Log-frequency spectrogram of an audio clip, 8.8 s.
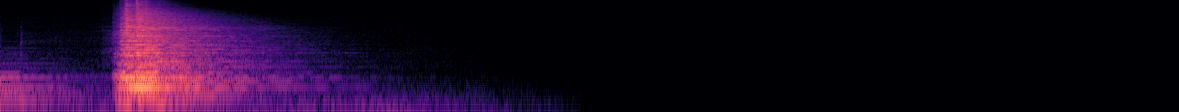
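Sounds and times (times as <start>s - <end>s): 
rumba music: 0.3s - 2.4s.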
